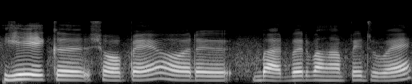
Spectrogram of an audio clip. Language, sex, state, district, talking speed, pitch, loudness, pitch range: Hindi, female, Punjab, Pathankot, 160 wpm, 200 Hz, -14 LUFS, 190-210 Hz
